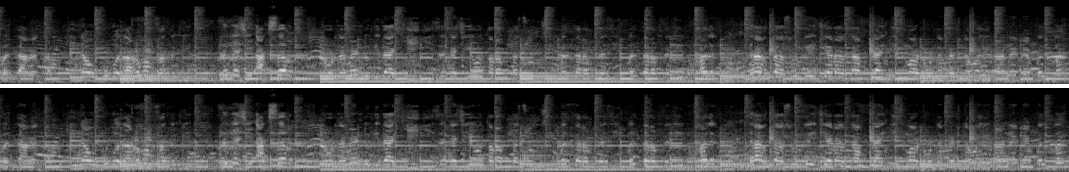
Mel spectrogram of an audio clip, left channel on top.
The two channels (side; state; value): both; normal; correlation 0.39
